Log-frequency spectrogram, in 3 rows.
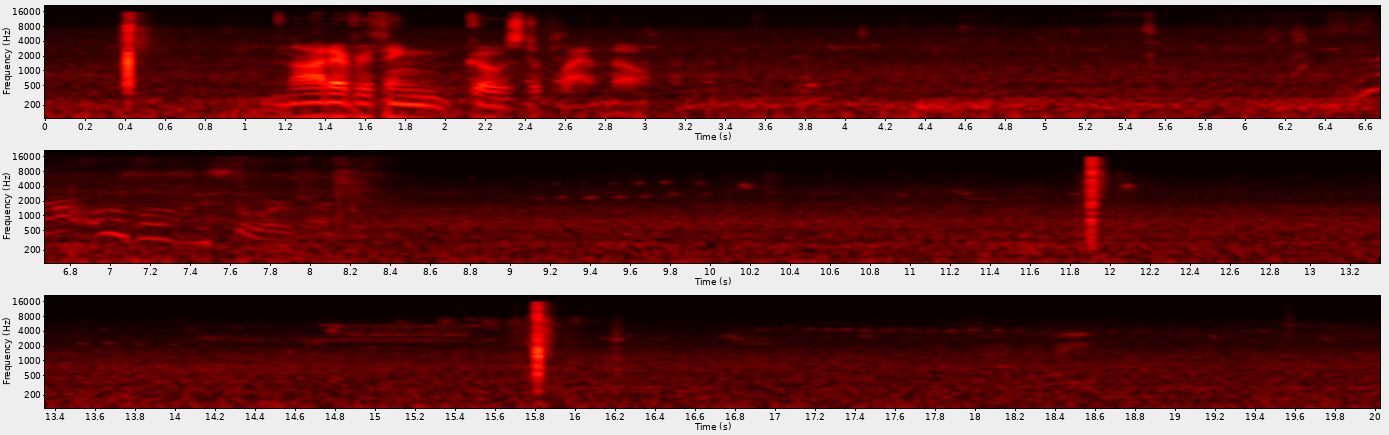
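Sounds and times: wind rumble on microphone: 0:00.0 - 0:08.4
faint birds chirping: 0:00.0 - 0:20.0.

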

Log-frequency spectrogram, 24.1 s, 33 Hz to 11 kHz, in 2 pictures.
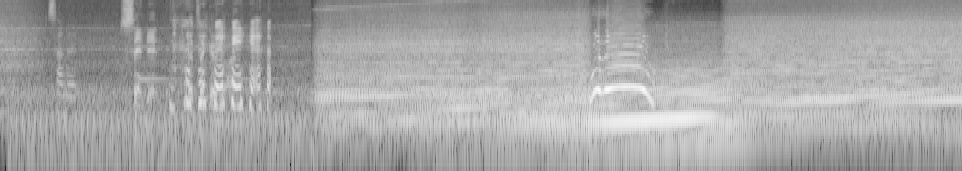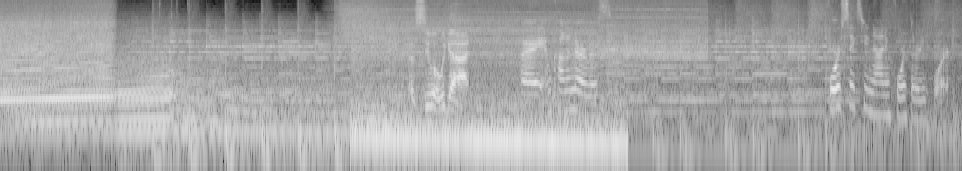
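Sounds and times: dyno rollers winding down: 0:00.0 - 0:15.4, 0:16.0 - 0:19.9
car engine revving on dyno: 0:03.6 - 0:19.9.

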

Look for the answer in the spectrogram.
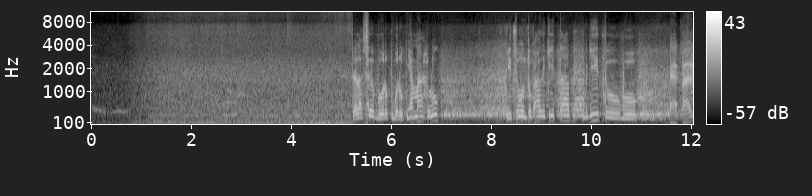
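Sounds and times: steady rushing hiss: 0:00.0 - 0:12.0.

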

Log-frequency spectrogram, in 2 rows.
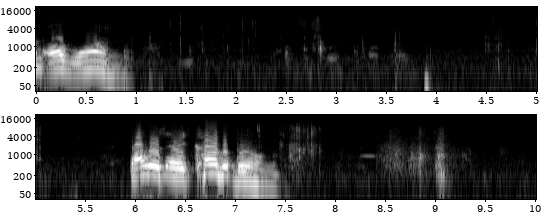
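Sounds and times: cards and packaging handled: 0:01.0 - 0:05.2, 0:07.2 - 0:08.0.

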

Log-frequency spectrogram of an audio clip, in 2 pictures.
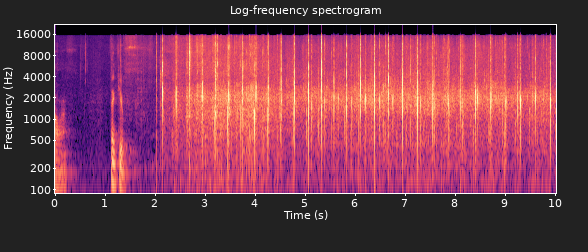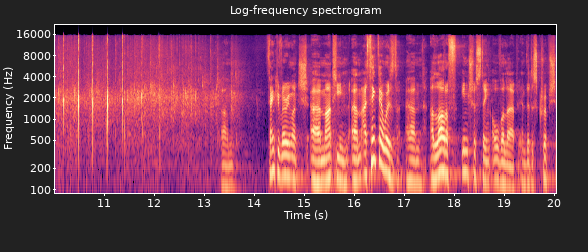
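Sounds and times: audience applauding: 0:02.0 - 0:14.0
sharp individual claps: 0:02.0 - 0:14.1.

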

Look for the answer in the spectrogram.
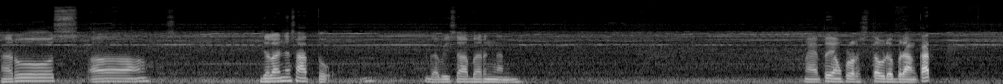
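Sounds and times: thin high-pitched hum: 0:00.0 - 0:10.0.

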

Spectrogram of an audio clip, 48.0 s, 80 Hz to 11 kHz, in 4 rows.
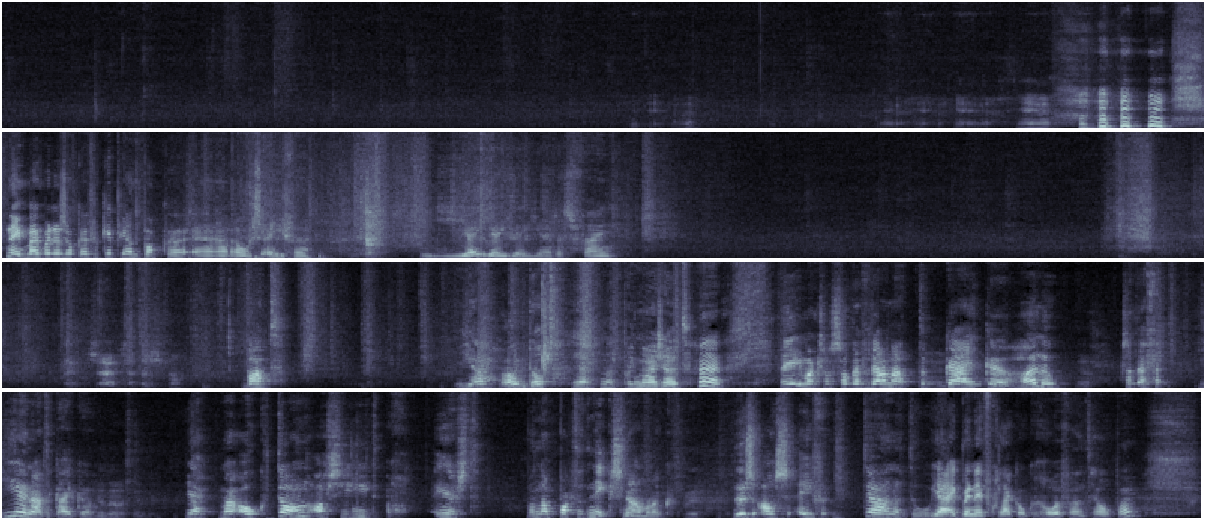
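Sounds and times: hissing rustle: 0:00.9 - 0:10.8, 0:11.7 - 0:19.4, 0:22.8 - 0:32.9.

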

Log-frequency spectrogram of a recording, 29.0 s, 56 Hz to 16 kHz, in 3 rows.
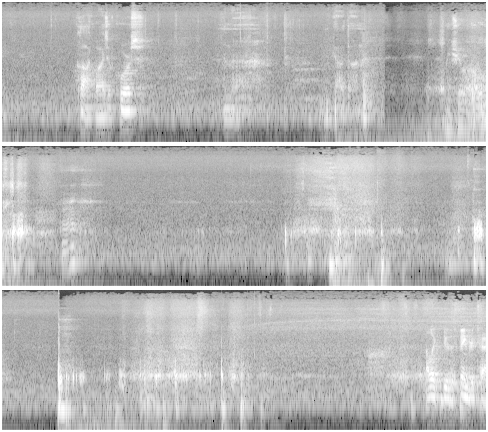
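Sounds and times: wrench scraping and knocking: 0:20.5 - 0:23.0.

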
